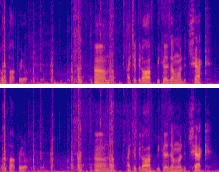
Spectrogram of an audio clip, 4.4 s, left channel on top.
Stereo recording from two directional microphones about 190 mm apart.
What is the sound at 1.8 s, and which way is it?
Speech, 45° left (ahead or behind).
